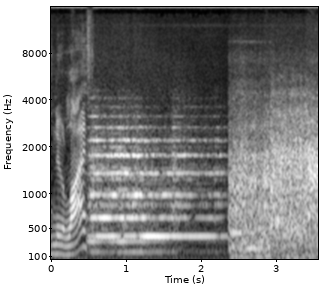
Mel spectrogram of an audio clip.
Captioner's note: bells chime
